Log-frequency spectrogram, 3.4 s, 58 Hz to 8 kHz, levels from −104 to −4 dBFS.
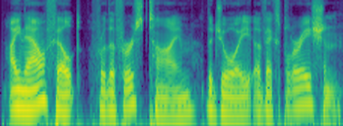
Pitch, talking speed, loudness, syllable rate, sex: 105 Hz, 190 wpm, -18 LUFS, 4.4 syllables/s, male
